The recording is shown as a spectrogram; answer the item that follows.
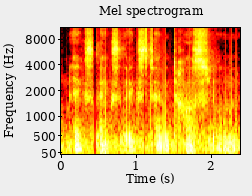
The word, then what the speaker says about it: XXXTentacion: XX Xentacion. Tentacion. XXXTentacion is how you say it.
